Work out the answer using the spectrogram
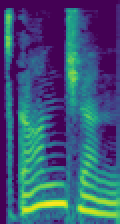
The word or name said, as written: sconcheon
